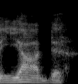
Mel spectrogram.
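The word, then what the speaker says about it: yod: There's a Hebrew letter called yad, Y-O-D, there we go, yad, that I believe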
